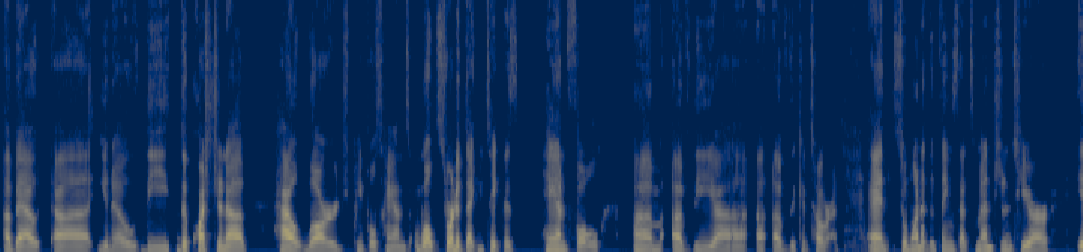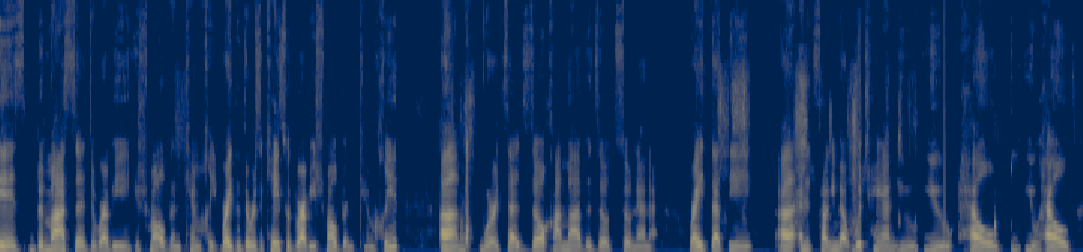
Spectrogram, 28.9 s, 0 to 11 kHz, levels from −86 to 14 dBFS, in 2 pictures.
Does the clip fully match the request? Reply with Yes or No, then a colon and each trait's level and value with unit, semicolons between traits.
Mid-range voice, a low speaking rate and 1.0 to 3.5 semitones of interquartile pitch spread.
No: medium, 175 Hz; average, 150 wpm; average, 2.7 semitones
